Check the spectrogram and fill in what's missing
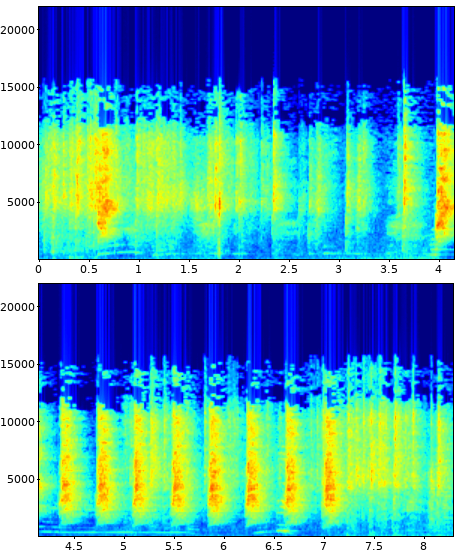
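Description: A pet dog at home gives a run of regular, fairly loud barks in quick rhythm, with a few whiny yelps and squeaky cries before, all close by and heard alone.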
